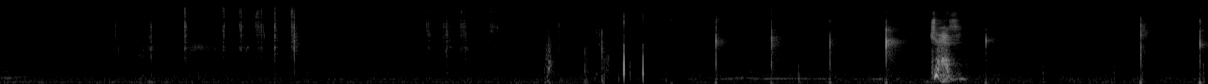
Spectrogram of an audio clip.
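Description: Scattered sharp clicks and smacks from a puppy mouthing and chewing at a vitamin tablet, with a quick run of clicks about two seconds in and one louder knock about nine seconds in.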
